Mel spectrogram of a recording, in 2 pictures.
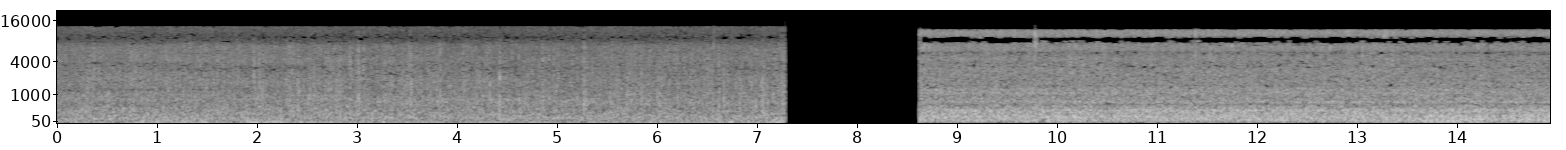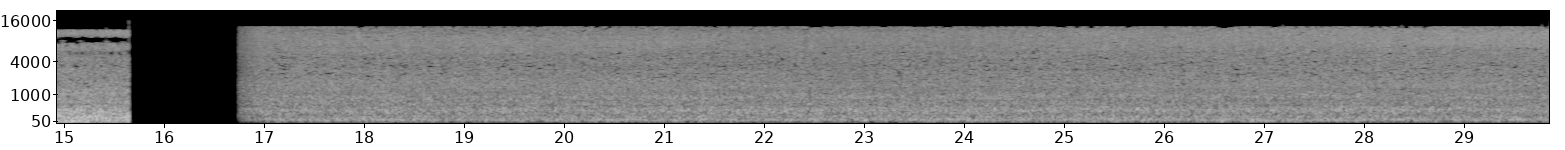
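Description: Torrent of muddy floodwater rushing down a street, a steady dense rush of water. It drops out completely for about a second twice, and the middle stretch is louder.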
